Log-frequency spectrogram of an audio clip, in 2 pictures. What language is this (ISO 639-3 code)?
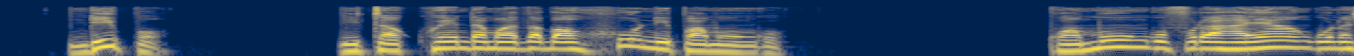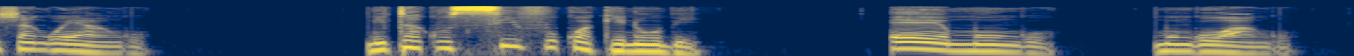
swa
